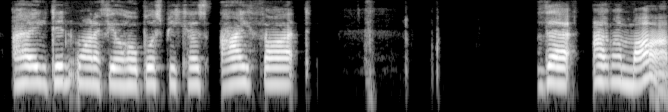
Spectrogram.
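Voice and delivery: tearful, on the verge of crying. Talking to listeners about feeling hopeless as a mom, fighting tears. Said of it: "I did not want to cry".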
